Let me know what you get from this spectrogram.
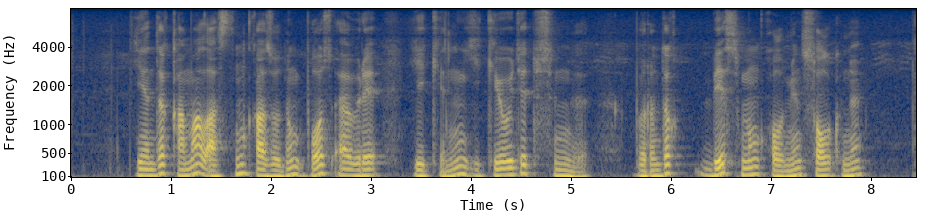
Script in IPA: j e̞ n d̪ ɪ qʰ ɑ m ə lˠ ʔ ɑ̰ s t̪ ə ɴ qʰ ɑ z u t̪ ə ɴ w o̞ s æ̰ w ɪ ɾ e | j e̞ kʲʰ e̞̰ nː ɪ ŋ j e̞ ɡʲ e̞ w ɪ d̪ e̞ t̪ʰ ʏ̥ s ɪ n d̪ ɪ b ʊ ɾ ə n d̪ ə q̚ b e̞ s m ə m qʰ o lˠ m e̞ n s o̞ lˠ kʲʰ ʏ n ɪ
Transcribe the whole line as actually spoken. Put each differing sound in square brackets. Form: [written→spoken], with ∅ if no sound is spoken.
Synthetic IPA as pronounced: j e̞ n d̪ ɪ qʰ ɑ m [ə→ɑ] lˠ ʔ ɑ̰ s t̪ ə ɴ qʰ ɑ z u [t̪→d̪] ə ɴ [w→b] o̞ s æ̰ w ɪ ɾ e | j e̞ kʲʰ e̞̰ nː ɪ ŋ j e̞ [ɡʲ→kʲ] e̞ w ɪ d̪ e̞ t̪ʰ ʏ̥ s ɪ n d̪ ɪ b ʊ ɾ ə n d̪ ə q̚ b e̞ s m ə [m→ɴ] qʰ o lˠ m e̞ n s o̞ lˠ kʲʰ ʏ n ɪ

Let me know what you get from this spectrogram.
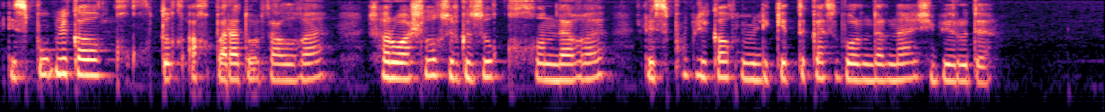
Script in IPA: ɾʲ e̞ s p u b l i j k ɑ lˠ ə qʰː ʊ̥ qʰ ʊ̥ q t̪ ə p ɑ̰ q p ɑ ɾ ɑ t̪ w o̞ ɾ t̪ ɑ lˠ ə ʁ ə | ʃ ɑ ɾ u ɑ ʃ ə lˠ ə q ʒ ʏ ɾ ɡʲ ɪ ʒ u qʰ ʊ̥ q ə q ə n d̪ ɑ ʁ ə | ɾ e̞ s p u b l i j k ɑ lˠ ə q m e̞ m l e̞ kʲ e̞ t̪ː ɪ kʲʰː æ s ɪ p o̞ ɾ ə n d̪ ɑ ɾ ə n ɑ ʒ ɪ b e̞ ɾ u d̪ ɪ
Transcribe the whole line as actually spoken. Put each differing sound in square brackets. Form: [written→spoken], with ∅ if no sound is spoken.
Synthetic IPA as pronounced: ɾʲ e̞ s p u b l i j k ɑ lˠ ə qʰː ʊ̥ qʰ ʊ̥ q t̪ ə [p→q] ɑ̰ q p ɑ ɾ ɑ t̪ w o̞ ɾ t̪ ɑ lˠ ə ʁ ə | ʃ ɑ ɾ u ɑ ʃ ə lˠ ə q ʒ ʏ ɾ ɡʲ ɪ [ʒ→z] u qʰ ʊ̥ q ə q ə n d̪ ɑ ʁ ə | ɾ e̞ s p u b l i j k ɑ lˠ ə q m e̞ m l e̞ kʲ e̞ t̪ː ɪ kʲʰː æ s ɪ p o̞ ɾ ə n d̪ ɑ ɾ ə n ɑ ʒ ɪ b e̞ ɾ u d̪ ɪ

